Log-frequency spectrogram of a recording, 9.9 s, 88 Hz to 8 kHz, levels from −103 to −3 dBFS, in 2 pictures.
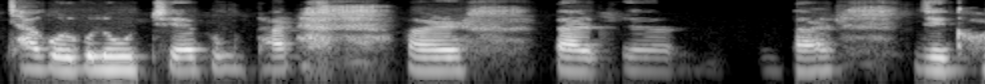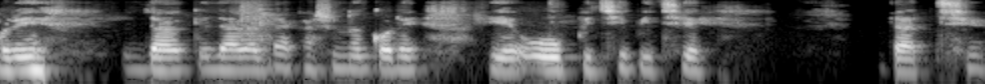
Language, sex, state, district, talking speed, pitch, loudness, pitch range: Bengali, female, West Bengal, Purulia, 95 wpm, 190 Hz, -22 LUFS, 185-200 Hz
